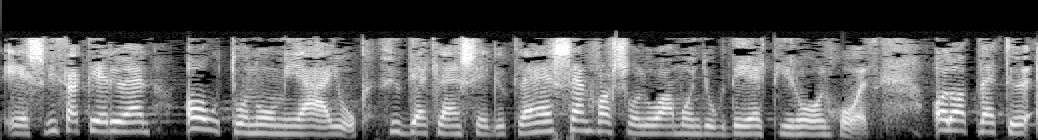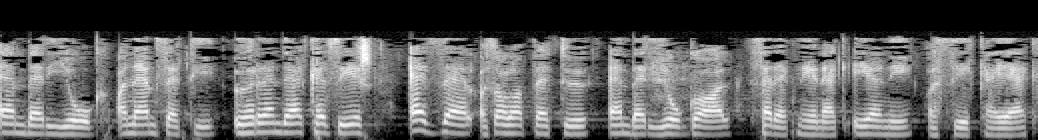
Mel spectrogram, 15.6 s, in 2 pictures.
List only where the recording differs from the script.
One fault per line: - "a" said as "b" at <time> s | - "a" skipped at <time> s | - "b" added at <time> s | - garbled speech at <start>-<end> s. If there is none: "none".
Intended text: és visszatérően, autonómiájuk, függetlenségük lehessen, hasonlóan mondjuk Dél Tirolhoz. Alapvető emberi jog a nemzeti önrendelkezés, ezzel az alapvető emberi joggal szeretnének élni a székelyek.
none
